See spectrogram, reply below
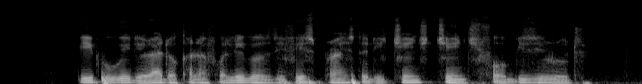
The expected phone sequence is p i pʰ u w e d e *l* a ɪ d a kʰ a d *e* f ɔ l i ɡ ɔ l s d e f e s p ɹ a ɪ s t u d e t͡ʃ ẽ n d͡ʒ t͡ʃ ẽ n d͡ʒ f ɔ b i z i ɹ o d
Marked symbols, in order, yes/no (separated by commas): no, no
